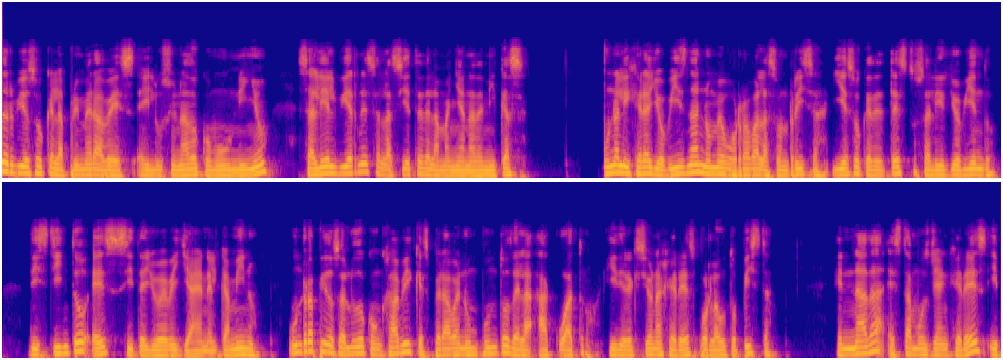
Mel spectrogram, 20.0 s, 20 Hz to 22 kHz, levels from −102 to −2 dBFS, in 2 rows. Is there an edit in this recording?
yes; 2 cuts; at 12.8 s, 18.2 s

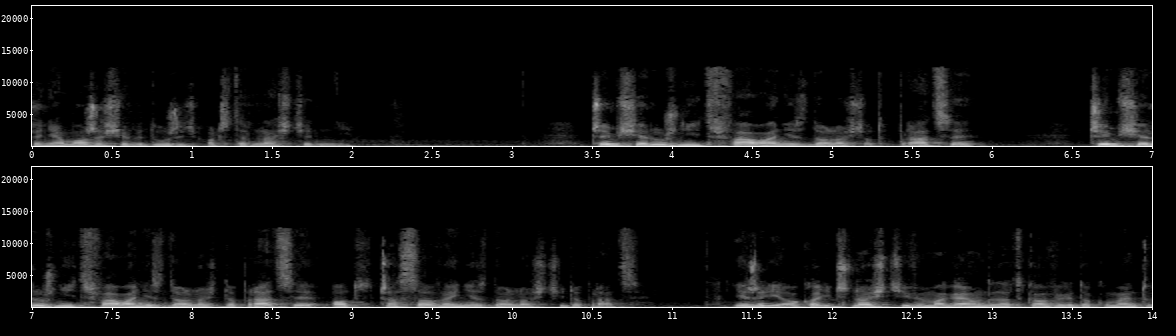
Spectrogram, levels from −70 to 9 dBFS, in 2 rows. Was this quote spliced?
yes; 1 cut; at 11.3 s

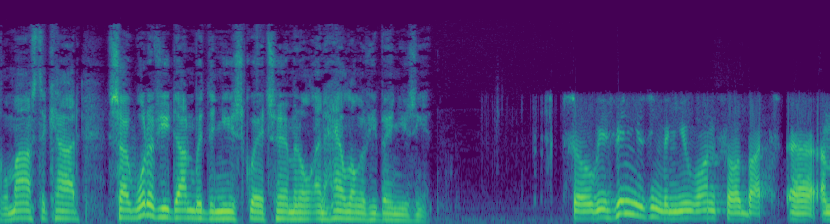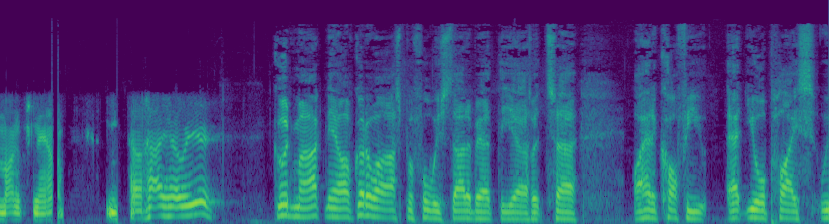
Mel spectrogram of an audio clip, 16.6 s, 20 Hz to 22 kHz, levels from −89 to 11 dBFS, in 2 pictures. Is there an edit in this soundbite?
yes; 2 cuts; at 9.5 s, 13.6 s

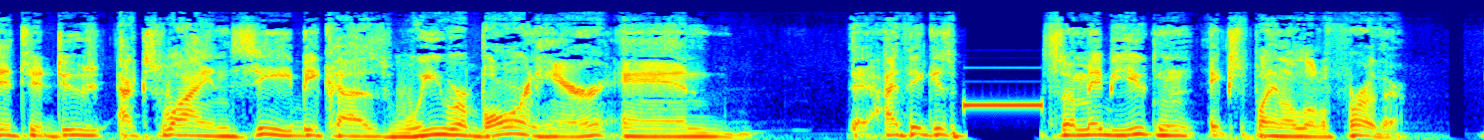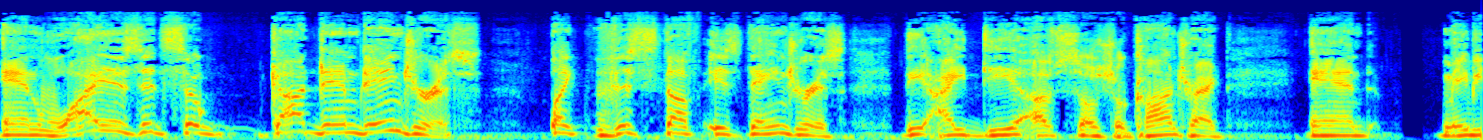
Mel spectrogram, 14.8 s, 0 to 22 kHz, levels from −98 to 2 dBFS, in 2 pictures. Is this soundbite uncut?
no; 1 cut; at 7.3 s

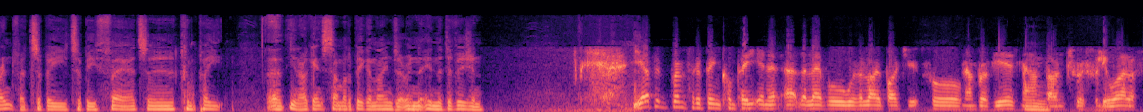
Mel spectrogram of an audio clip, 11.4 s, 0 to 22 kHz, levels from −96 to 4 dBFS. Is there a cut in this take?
yes; 1 cut; at 9.6 s

